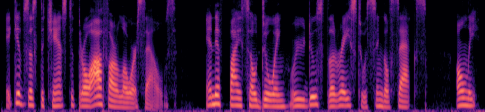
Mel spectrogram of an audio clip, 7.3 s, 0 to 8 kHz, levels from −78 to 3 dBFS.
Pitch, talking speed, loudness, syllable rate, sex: 175 Hz, 205 wpm, -22 LUFS, 5.4 syllables/s, female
